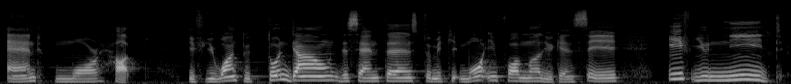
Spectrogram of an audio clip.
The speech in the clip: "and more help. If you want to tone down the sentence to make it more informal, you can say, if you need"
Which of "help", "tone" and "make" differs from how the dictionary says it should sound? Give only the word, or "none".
help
